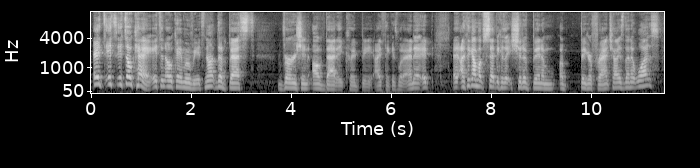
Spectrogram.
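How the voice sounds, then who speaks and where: A man's voice: on the high side, expressive, normal speed, fairly bright tone. A man co-hosting a podcast in casual chat, rambling and repeating himself for emphasis. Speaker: podcast co-host. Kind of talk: casual chat reviewing movies.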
